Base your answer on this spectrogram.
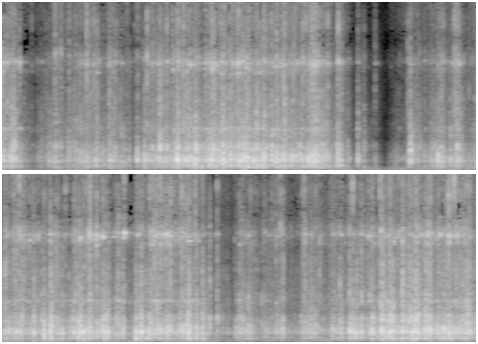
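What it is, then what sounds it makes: Chalk sticks rattling in a plastic bowl. Solid white chalk sticks piled in a blue plastic bowl are grabbed and stirred with both hands, making them knock and rattle together. The result is a dense, continuous clatter of short, dry clicks with brief pauses around one second and just under four seconds.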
